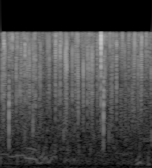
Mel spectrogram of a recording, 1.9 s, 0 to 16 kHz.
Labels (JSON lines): {"label": "biophony, cascading saw", "recorder": "SoundTrap 600 or HydroMoth"}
